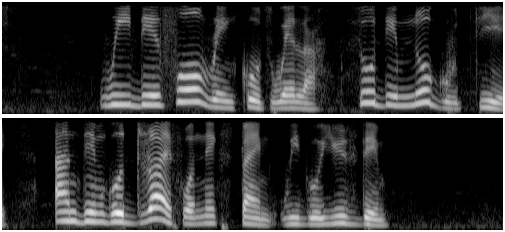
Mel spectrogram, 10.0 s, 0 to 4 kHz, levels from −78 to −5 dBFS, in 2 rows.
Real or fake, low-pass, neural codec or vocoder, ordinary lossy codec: fake; 3.6 kHz; codec, 44.1 kHz, 7.8 kbps, DAC; none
